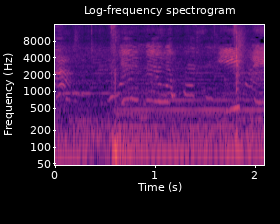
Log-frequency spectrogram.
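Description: Children's voices and chatter outdoors over background music with long held notes and a steady low bass. Two short knocks come about half a second in and near the end.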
